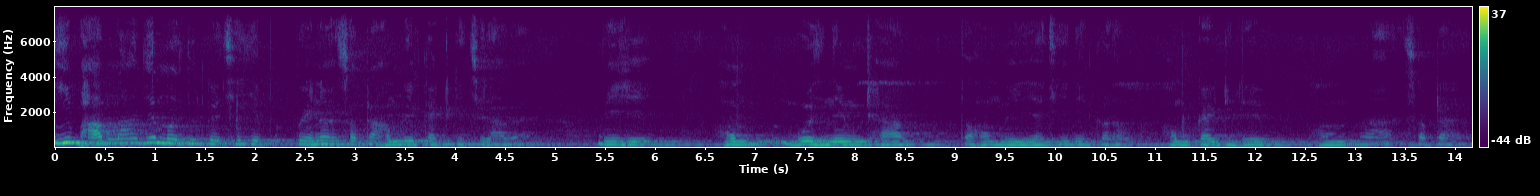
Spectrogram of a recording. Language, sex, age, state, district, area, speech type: Maithili, male, 60+, Bihar, Supaul, rural, spontaneous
